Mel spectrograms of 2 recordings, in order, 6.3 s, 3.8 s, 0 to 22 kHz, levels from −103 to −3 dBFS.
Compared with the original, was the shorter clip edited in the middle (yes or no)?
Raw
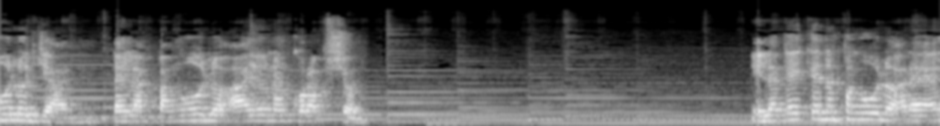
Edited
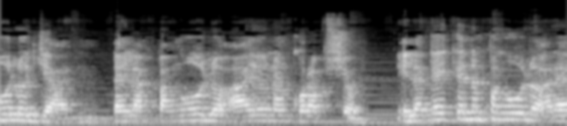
yes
